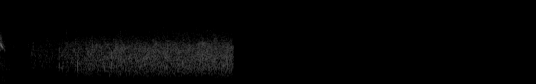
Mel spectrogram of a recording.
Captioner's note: applause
